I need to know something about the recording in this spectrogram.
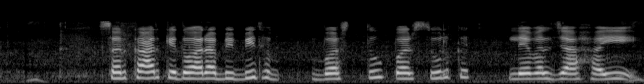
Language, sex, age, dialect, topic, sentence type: Magahi, female, 18-24, Central/Standard, banking, statement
